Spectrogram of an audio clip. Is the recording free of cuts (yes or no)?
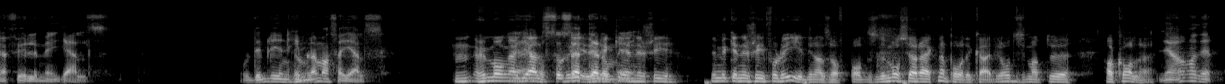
yes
